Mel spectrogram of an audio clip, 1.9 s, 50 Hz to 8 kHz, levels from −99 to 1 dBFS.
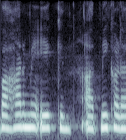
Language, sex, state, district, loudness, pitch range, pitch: Hindi, female, Jharkhand, Deoghar, -14 LUFS, 225-235 Hz, 230 Hz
